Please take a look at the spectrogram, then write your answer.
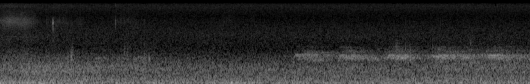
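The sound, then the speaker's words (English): Several crows caw repeatedly, with a raven calling among them, all over a steady rushing outdoor background noise. No one speaks. “As you can hear, there's also a lot of crows here. At least one raven also calling.”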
